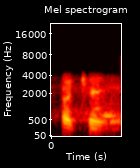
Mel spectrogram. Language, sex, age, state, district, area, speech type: Punjabi, male, 18-30, Punjab, Mansa, urban, conversation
